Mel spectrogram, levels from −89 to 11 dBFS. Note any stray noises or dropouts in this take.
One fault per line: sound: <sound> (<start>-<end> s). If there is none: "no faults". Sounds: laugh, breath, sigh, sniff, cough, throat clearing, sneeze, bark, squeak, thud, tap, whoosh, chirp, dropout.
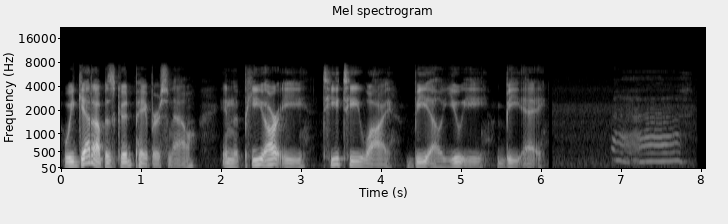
sound: sigh (6.9-7.9 s)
